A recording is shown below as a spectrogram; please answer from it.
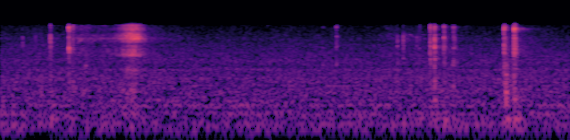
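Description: Soft keystrokes on a computer keyboard are typed into a hotel reservation system and sound faint, with a few sparse clicks and small clusters of taps against a quiet background hiss.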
